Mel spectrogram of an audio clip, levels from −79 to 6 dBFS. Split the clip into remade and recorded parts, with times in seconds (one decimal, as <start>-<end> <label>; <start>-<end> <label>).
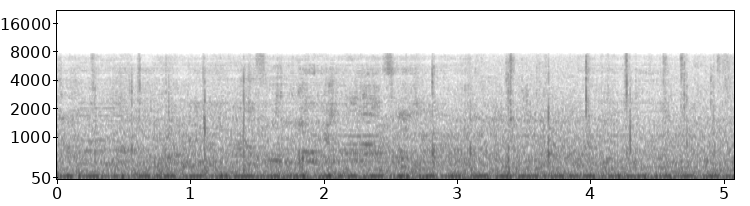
0.0-3.1 remade; 3.1-3.9 recorded; 3.9-4.6 remade; 4.6-5.1 recorded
